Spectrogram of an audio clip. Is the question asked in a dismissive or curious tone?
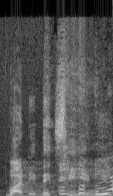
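curious. It sounds sincere and curious.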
